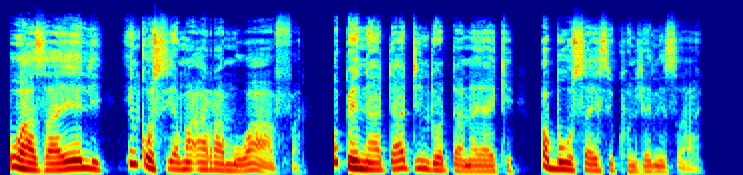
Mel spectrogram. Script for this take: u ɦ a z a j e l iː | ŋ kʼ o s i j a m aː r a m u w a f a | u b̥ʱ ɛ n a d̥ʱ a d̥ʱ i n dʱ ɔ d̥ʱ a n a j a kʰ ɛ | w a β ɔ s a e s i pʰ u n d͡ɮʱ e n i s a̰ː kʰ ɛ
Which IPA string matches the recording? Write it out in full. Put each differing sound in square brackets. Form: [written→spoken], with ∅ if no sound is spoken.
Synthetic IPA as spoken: u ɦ a z a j e l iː | ŋ kʼ o s i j a m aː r a m u w a f a | u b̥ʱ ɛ n a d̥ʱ a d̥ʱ i n dʱ ɔ d̥ʱ a n a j a kʰ ɛ | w a β [ɔ→u] s a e s i [pʰ→kʰ] u n d͡ɮʱ e n i s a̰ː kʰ ɛ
